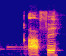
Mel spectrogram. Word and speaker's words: afe: Okay, Kainoa, how do you say this word right here in chat? Afe. Afe. Very good.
